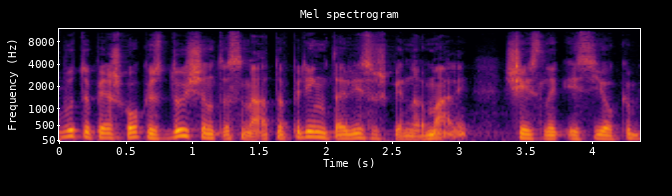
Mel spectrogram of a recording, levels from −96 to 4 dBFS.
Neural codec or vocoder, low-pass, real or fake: codec, 24 kHz, 0.9 kbps, WavTokenizer, medium speech release version 1; 10.8 kHz; fake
